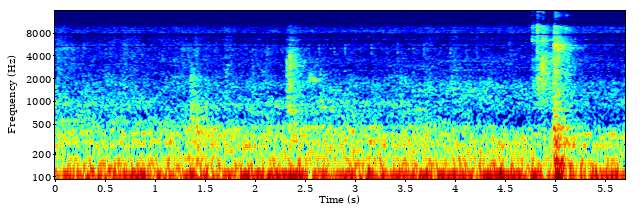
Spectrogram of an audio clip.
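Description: Steady low drone of a passenger ship's engines heard inside the vessel, with three short sharp knocks, the loudest about five seconds in.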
